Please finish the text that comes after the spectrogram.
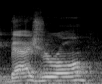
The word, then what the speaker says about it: Bergeron: LSU Tiger Park with bajaron right yes sir not Burge bon bon yeah see I'm from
